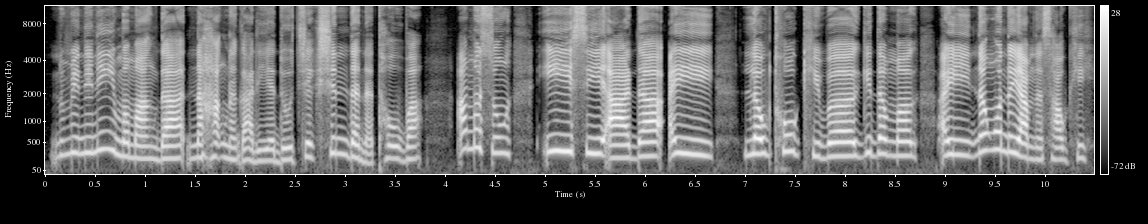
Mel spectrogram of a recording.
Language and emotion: Manipuri, angry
